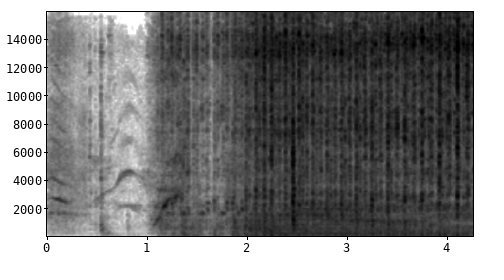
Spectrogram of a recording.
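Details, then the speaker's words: Atco Balmoral cylinder mower, unrun for 9 years, after manual carburettor main jet and emulsion tube cleaning: fires on first pull and settles into a quick, even single-cylinder beat with no misses; normal running, before carb tuning. "lovely so fired up on first pull"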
